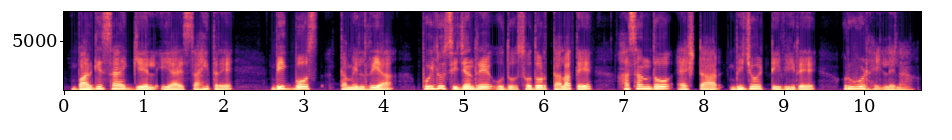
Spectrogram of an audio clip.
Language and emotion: Santali, neutral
